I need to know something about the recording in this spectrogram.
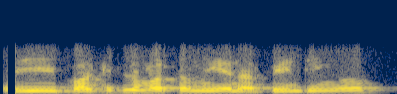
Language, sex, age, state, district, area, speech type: Telugu, male, 18-30, Telangana, Nalgonda, rural, conversation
